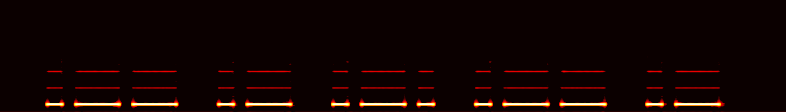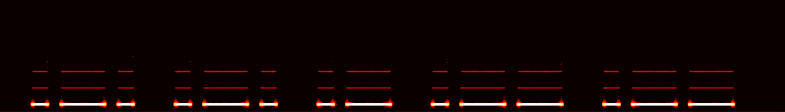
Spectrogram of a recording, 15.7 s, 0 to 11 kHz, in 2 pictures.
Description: Morse code, heard as a keyed tone, about 8 wpm, 800 Hz. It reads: WARWA RRAWW
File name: CW gyakorlas a r w 7 baud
